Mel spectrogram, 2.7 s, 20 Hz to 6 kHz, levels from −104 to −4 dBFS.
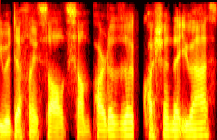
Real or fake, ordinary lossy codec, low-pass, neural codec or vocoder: fake; MP3, 48 kbps; 5.4 kHz; vocoder, 22.05 kHz, 80 mel bands, Vocos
